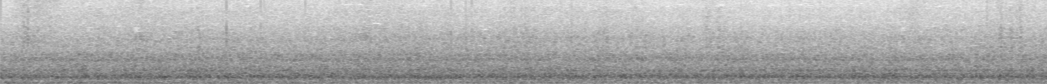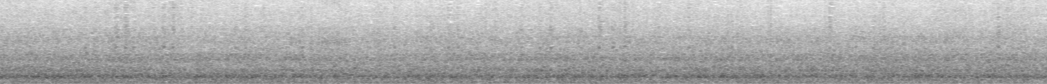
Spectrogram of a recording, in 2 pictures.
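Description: Steady engine and tyre noise heard inside a moving city bus driving through a road tunnel.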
